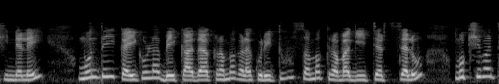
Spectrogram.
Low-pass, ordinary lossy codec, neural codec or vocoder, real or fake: 7.2 kHz; none; vocoder, 44.1 kHz, 128 mel bands every 256 samples, BigVGAN v2; fake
